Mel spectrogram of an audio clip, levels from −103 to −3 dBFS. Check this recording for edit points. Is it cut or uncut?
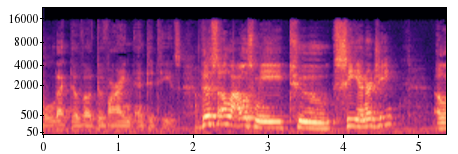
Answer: cut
